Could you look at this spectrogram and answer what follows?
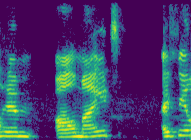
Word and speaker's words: All Might: Like his name is Orumaito, not All Might. I know that his name is All Might, and that's just like the Japanese way of pronouncing English words.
